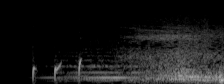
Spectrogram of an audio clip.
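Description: Animated logo intro sound effect: three quick pops, each rising and pitched higher than the last, then a swelling whoosh that builds up.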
